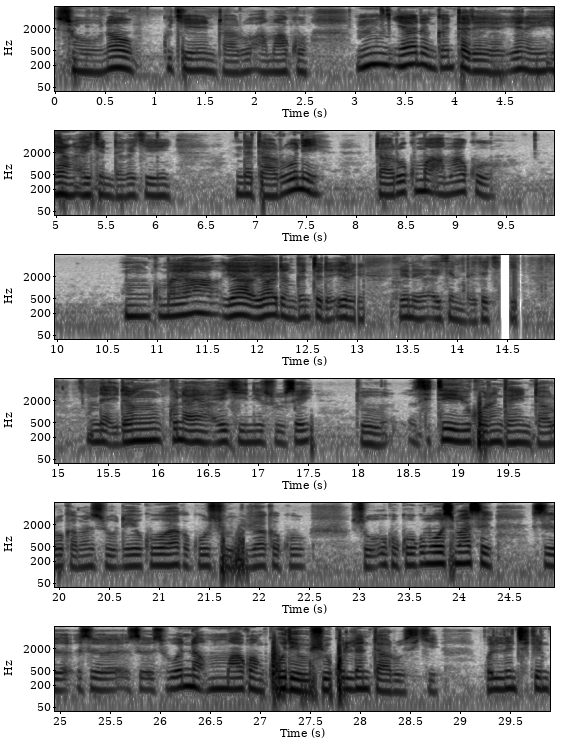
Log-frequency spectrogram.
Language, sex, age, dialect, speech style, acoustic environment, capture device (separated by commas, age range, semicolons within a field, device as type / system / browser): Hausa, male, 18-24, Nigeria - Kano, happy, nature; silence, mobile / Linux / Chrome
